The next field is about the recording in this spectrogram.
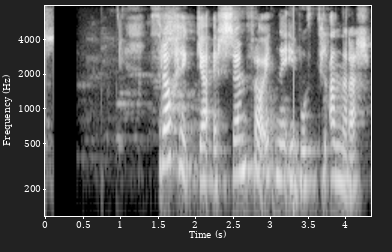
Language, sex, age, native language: Icelandic, female, 12, Icelandic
